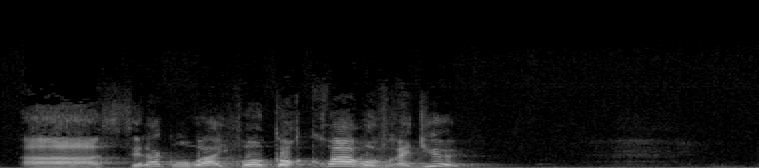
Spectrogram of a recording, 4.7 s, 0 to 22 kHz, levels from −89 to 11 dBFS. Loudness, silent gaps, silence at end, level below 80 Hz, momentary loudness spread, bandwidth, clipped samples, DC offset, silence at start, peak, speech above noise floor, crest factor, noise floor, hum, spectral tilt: -28 LUFS; none; 1.25 s; -56 dBFS; 8 LU; 11.5 kHz; under 0.1%; under 0.1%; 0.15 s; -10 dBFS; 28 dB; 18 dB; -55 dBFS; 50 Hz at -55 dBFS; -4 dB/octave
